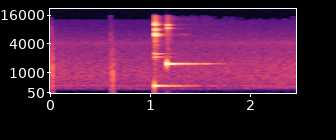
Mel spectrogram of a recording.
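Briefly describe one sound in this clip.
A bright chime rings once.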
